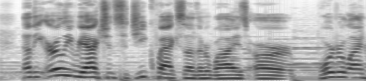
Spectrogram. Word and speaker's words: G-Quuuuuux: next big update on G quacks which I'm going to be trying my hardest to call G quacks here because the title has basically been confirmed as you say it like quacks I'm going to maybe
